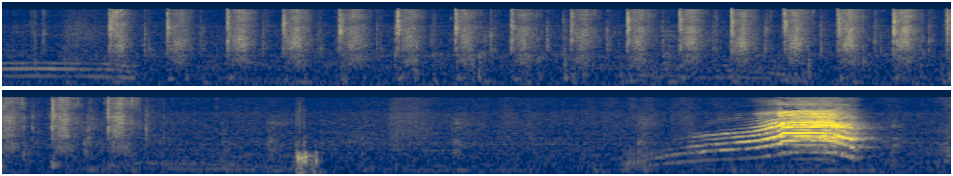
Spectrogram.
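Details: American Shorthair cat at a veterinary clinic during treatment; a rapid run of regular clicking pulses fills the first half, then a loud, harmonic, rising-then-falling meow near the end.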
